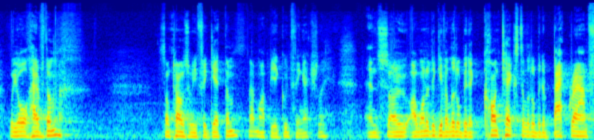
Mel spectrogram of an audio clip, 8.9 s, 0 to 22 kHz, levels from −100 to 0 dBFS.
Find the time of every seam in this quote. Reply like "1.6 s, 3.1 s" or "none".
5.4 s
